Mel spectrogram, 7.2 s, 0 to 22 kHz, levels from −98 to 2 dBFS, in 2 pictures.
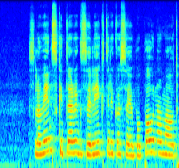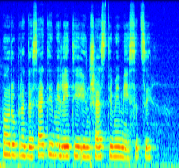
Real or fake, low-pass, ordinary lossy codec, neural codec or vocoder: real; none; none; none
